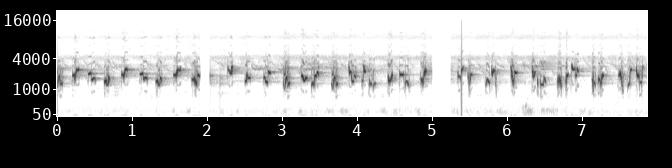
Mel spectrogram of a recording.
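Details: Energetic sooty-headed bulbul singing: a near-continuous stream of rapid, slurred chirping notes, about three per second, briefly interrupted by a soft click before the chatter resumes.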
